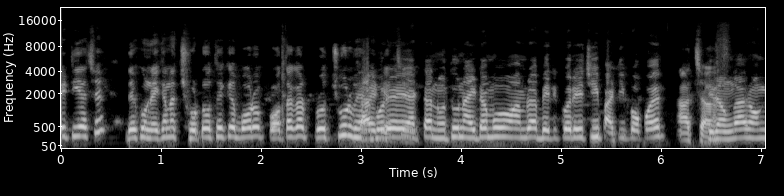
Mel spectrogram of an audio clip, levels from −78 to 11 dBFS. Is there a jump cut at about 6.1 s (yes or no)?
no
